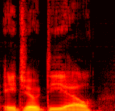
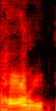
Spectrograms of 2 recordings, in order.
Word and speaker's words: HODL: And in the Dogecoin thing, like, everyone says hold, but they spell it HODL. So it's just like hodl, hodl, hodl.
